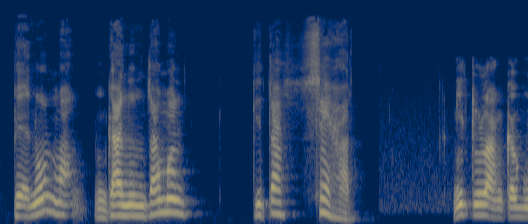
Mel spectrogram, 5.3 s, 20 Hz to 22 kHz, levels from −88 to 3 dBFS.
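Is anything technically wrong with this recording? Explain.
Yes. From 3.79 s to the end, the speech turns duller and narrower, likely because the input switched to a poorer device. That device passes nothing above 7.6 kHz, so a spectrogram shows the upper band cut off at the switch, with no silence there. The waveform shifts in level by about 5 dB, and a new noise floor appears roughly 40 dB below the speech.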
